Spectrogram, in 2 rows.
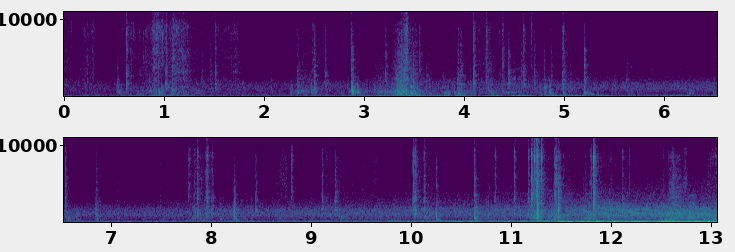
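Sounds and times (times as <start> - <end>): scraping rustle: 0.0 - 13.0.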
